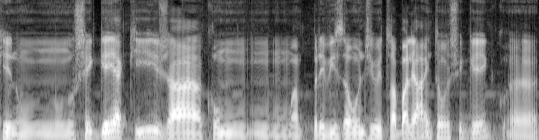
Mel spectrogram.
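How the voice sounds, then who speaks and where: Speaking at a fairly slow pace, a man with a fairly low voice and a German accent uses ordinary pitch variation. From Germany. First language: German (speaking Portuguese). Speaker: business consultant. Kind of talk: podcast interview. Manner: halting, many fillers.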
